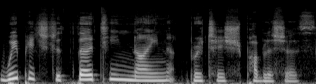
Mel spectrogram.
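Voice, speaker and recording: A woman speaks in an Indian accent with a fairly low pitch and a dark, mellow tone. Her intonation is lively, and the sound is dry and close with no echo. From India, Mumbai. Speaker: podcaster and author. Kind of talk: interview. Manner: animated.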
